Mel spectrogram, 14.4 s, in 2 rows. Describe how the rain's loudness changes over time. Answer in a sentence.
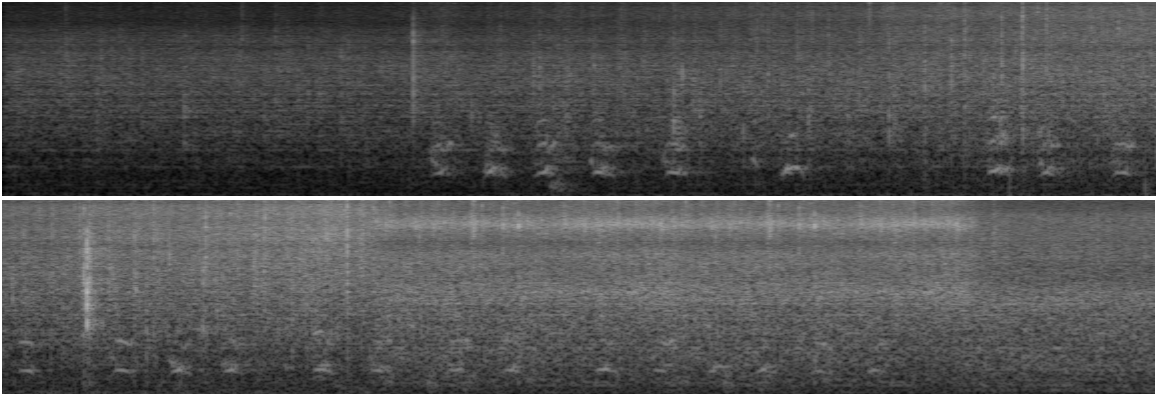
The volume of the rain goes up.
